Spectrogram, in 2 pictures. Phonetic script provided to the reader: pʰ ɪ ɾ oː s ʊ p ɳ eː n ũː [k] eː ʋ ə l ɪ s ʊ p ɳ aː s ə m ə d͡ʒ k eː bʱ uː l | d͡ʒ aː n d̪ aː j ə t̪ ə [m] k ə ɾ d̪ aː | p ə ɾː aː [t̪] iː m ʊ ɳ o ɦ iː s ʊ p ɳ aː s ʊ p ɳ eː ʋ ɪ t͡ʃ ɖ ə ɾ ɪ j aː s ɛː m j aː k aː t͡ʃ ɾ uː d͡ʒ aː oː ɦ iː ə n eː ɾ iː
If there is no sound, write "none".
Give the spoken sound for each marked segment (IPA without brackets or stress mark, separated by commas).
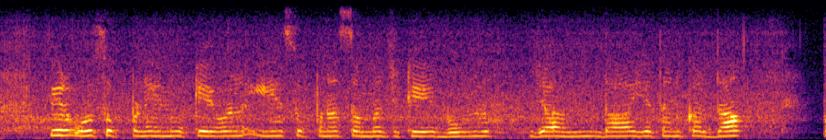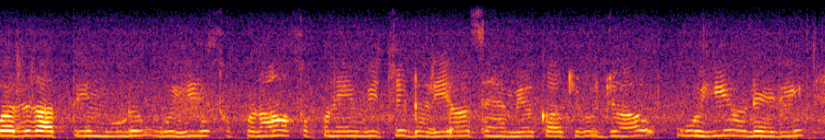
k, n, t̪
